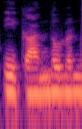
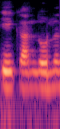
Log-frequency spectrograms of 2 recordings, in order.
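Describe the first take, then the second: First: The first word is said 'eka', with final vowel. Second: The first word is said 'ek', without final vowel. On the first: The speaker calls it right. "इसको एका आंदोलन बोलते हैं" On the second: The speaker calls it wrong. "ये एक आंदोलन नहीं"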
